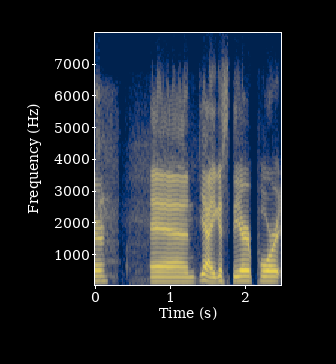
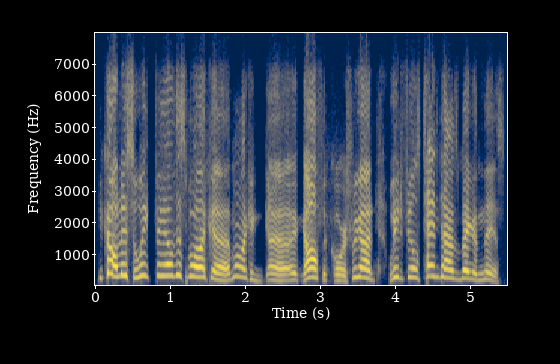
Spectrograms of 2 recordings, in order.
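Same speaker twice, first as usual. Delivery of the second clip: high-pitched, boastful disbelief; scoffing Texan; 7 semitones higher than usual. Retold or imitated. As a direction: belittle it as a bragging Texan tourist. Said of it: "and he's like".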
